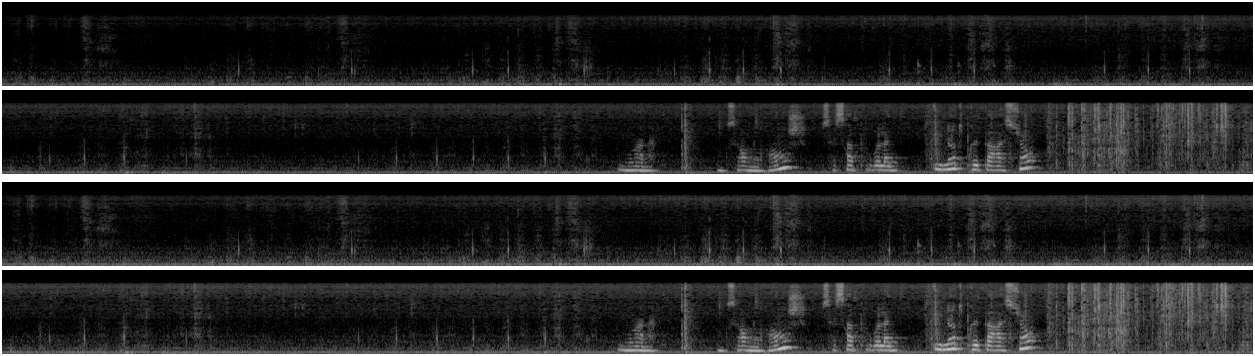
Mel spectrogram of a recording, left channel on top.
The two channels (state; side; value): quieter; left; 4.0 dB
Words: Voilà, donc ça on le range, ça sera pour une autre préparation.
